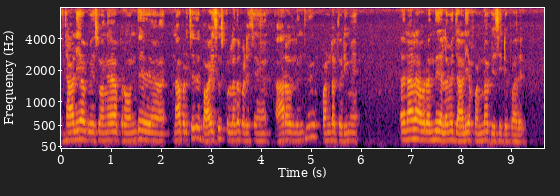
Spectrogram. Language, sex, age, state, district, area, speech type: Tamil, male, 18-30, Tamil Nadu, Namakkal, rural, spontaneous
